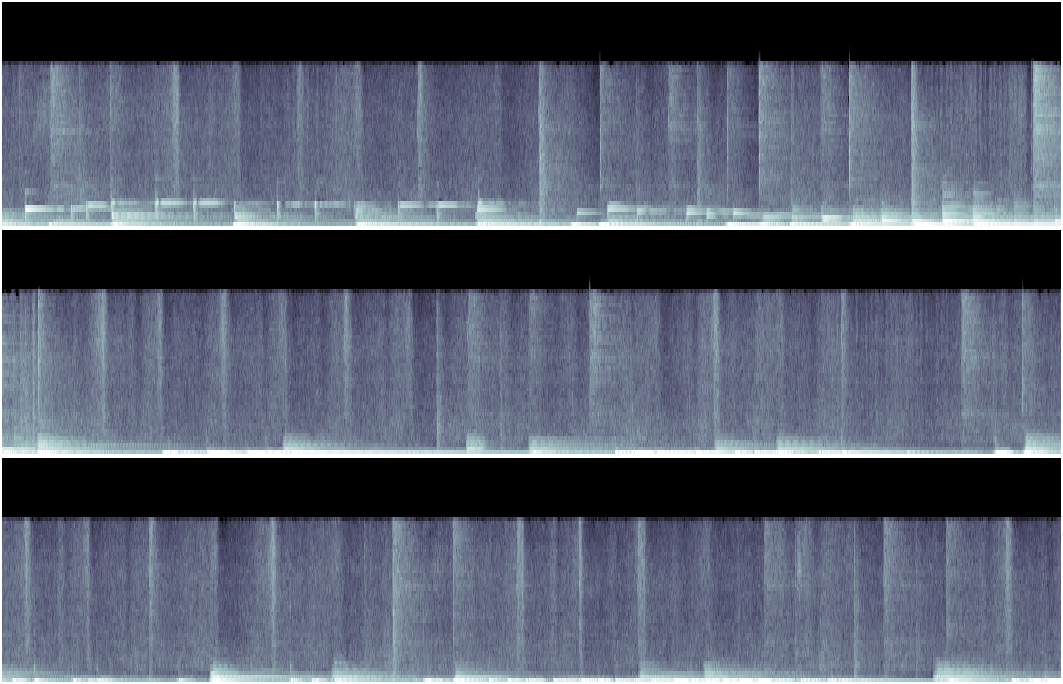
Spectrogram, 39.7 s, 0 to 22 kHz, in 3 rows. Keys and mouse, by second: 0.3 click, 0.6 middle click, 4.9 Tab, 5.2 middle click, 5.8 shift+middle click, 6.0 shift+a, 7.3 click, 8.1 right click, 8.5 click, 8.8 g, 9.1 z, 9.5 click, 9.6 middle click, 10.1 shift+middle click, 10.3 middle click, 10.8 middle click, 11.3 s, 11.9 click, 12.0 middle click, 12.3 g, 12.7 click, 12.8 middle click, 13.1 shift+middle click, 13.3 middle click, 13.7 click, 14.4 shift+a, 15.3 click, 15.5 middle click, 15.8 s, 16.9 click, 17.0 g, 17.6 click, 17.8 middle click, 18.2 s, 18.9 click, 19.1 g, 19.6 click, 19.8 middle click, 20.0 s, 21.3 click, 21.4 middle click, 22.0 click, 22.2 middle click, 23.0 click, 23.3 s, 23.6 shift+z, 24.1 click, 24.2 middle click, 24.5 click, 24.7 middle click, 25.1 shift+middle click, 27.9 click, 28.2 Tab, 29.1 click, 29.4 z, 29.8 middle click, 30.4 shift+middle click, 30.7 g, 31.3 click, 31.6 Tab, 31.7 click, 31.9 middle click, 32.1 shift+middle click, 34.4 click, 34.7 middle click, 34.9 shift+middle click, 35.2 middle click, 35.6 shift+a, 36.6 click, 37.6 click.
